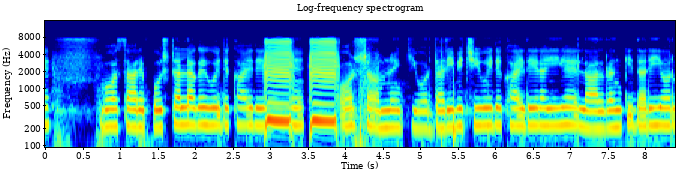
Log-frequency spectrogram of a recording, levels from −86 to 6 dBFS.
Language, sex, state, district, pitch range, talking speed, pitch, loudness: Hindi, female, Chhattisgarh, Balrampur, 210-235 Hz, 180 wpm, 230 Hz, -23 LUFS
